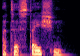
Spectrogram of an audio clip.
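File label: "attestation", English, British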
